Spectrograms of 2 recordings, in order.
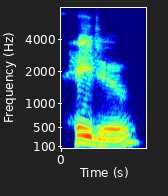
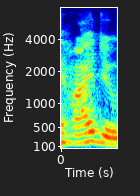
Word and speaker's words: Hajdu: the name is pronounced hedu okay I would have screwed it up you could say haidu which is actually correct in Hungarian my family says it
